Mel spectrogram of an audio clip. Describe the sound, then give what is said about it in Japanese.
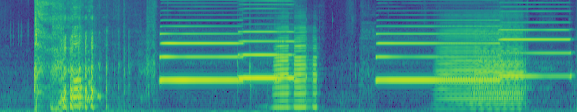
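A soprano keyboard harmonica plays long, bright, reedy held notes in a high register, two sustained phrases with a brief gap, after a short breathy noise burst at the start. “楽器は高い音の出る、はい、ソプラノ鍵盤ハーモニカという楽器ですね”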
